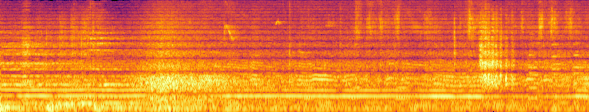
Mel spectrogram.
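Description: Background music with a steady held tone, and a fly buzzing briefly about a second in.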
